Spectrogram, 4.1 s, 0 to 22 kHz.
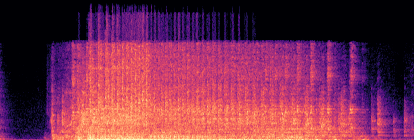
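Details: Yardman 21-inch snowblower, 5 hp Tecumseh single-cylinder, sat unused for years: catches and runs a few seconds at a fast, uneven beat, then sags away; runs only on prime, carburetor suspected.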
